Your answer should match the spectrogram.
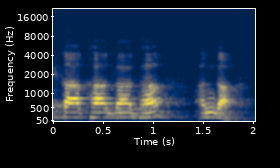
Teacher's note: का वर्ग का उच्चारण जो होता है ये कंठ से होता है। याद रखिएगा, जो का वर्ग का उच्चारण है, का, खा, गा, घा, अंगा, ये जो है ये हमारा जो है कंठ से उच्चारण होता है इसका।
